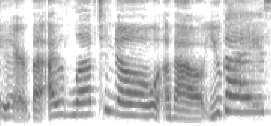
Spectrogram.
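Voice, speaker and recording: A woman speaks at a high pitch with very wide pitch swings, in a very clean recording with a silent background. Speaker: lifestyle vlogger. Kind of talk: casual vlog talk to camera. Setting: at home, handheld camera. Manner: chatty, filler-heavy.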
